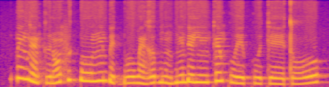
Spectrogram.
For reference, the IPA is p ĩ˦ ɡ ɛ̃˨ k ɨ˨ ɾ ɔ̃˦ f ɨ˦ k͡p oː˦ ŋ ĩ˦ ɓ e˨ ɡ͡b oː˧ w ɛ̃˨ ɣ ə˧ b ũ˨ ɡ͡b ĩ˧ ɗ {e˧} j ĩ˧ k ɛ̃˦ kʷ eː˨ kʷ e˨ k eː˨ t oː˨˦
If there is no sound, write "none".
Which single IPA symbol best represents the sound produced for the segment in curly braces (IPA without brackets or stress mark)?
e˧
